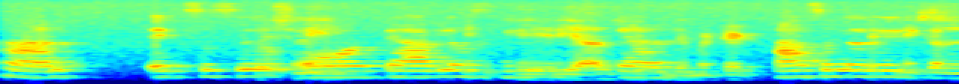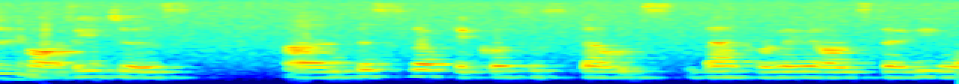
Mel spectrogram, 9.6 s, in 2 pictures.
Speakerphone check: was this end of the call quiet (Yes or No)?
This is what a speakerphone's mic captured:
Yes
